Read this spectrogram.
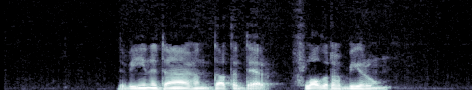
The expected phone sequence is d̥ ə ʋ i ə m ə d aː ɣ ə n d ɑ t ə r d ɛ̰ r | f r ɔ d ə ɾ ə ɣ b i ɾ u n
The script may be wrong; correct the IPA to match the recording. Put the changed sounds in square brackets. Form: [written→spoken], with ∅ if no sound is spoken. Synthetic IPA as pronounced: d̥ ə ʋ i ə [m→n] ə d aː ɣ ə n d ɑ t ə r d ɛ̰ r | f [r→l] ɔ d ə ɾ ə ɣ b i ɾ u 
